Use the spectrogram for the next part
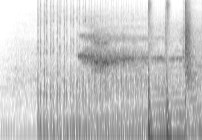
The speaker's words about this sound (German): Wie ist das Motorrad auf einmal war? Ich weiß nicht mehr, wie es zu dem Motorrad kam, ob es bei mir irgendwie wieder in Ableton rumflog.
